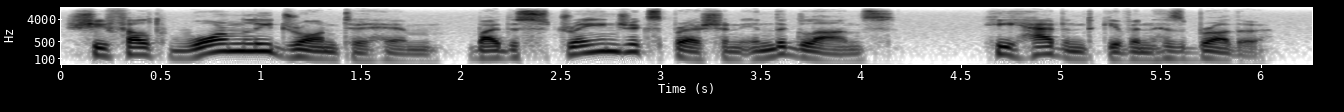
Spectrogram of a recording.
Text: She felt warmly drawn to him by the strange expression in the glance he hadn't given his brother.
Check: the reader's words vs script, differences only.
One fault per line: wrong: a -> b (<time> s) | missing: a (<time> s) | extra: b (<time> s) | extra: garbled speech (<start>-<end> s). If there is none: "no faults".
no faults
